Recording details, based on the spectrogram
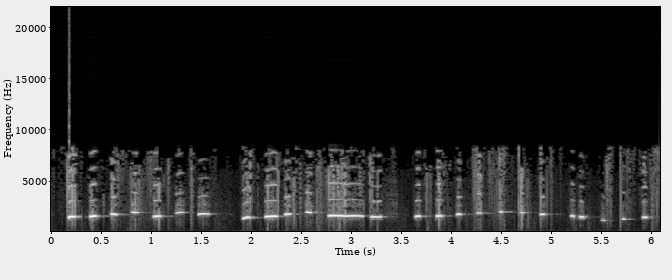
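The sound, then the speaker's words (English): A person whistles the tune of Yankee Doodle, with short, clear notes in a bouncy rhythm and brief pauses between phrases, loud and alone with no talking. “I can whistle Yankee Doodle.”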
